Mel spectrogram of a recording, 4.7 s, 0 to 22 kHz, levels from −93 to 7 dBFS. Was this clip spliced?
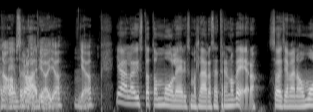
no; 0 cuts

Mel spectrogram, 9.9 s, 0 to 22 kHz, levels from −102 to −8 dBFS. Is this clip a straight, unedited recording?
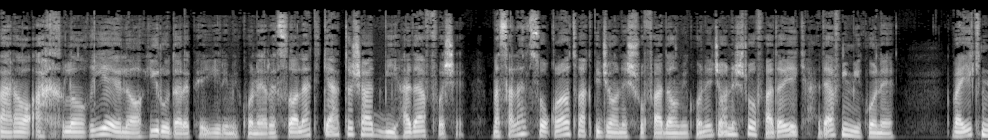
yes; 0 cuts

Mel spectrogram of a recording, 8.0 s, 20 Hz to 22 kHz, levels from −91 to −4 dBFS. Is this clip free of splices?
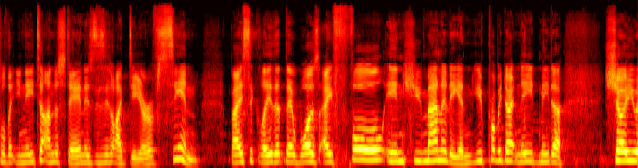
yes; 0 cuts

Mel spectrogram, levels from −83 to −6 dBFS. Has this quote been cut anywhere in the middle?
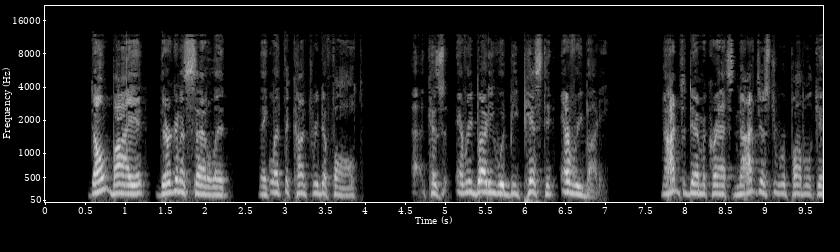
yes; 2 cuts; at 2.8 s, 7.9 s

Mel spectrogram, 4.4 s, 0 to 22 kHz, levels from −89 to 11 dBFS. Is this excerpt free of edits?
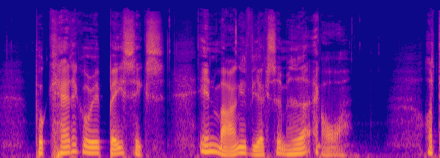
no; 1 cut; at 3.2 s

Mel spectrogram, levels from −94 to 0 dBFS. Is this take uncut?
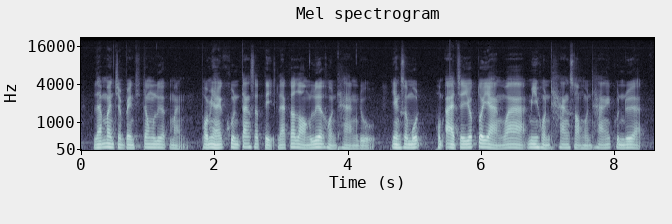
yes; 0 cuts

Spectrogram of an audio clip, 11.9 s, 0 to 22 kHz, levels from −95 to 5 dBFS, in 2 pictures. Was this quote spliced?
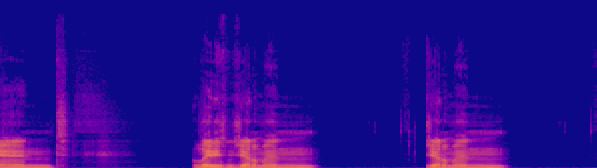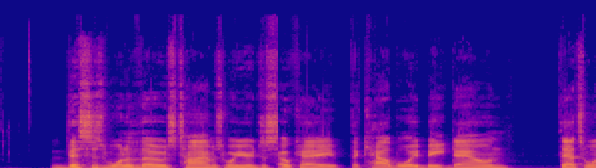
yes; 2 cuts; at 4.3 s, 8.7 s

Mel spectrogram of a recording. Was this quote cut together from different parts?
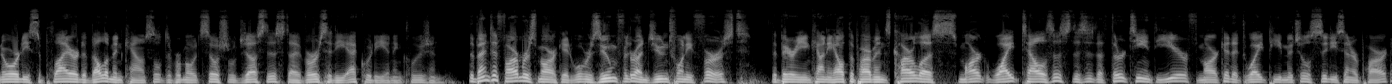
yes; 5 cuts; at 4.6 s, 5.0 s, 6.3 s, 8.9 s, 12.0 s

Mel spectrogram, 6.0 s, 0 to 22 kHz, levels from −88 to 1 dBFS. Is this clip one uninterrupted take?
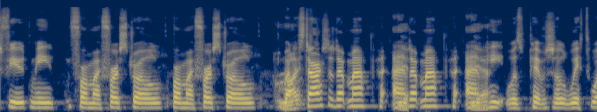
no; 3 cuts; at 1.7 s, 4.1 s, 5.0 s

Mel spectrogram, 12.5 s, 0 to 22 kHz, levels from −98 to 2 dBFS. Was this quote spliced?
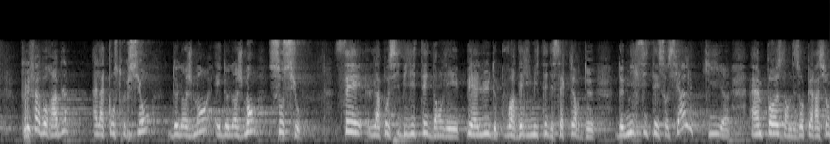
no; 0 cuts

